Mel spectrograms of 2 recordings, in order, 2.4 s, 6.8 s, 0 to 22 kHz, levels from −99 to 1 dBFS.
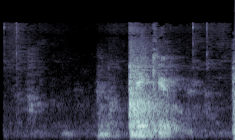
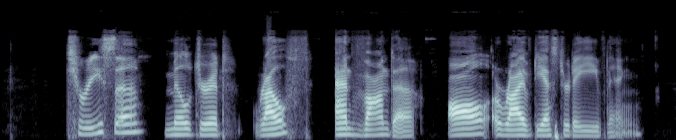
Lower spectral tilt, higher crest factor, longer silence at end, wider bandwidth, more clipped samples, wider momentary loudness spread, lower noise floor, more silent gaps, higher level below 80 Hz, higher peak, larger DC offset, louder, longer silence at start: about the same, -5.5 dB/octave vs -4.5 dB/octave; about the same, 22 dB vs 20 dB; about the same, 0.4 s vs 0.35 s; first, 11.5 kHz vs 9 kHz; neither; first, 21 LU vs 14 LU; second, -56 dBFS vs -85 dBFS; neither; about the same, -62 dBFS vs -62 dBFS; second, -4 dBFS vs 0 dBFS; neither; about the same, -20 LUFS vs -20 LUFS; first, 1 s vs 0.7 s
